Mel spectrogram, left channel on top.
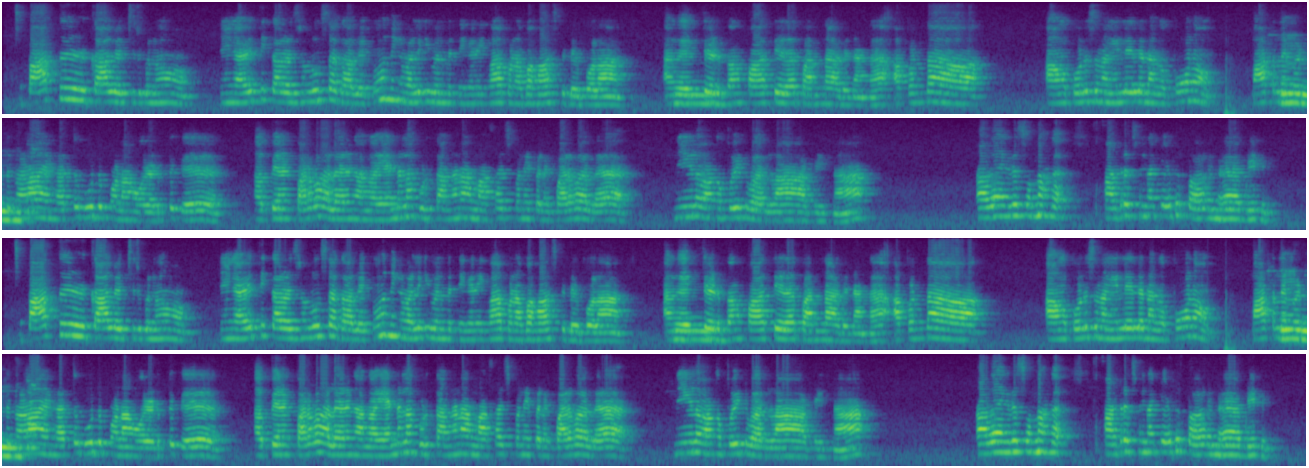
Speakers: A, on the right; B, on the right.
A: பாத்து கால் வச்சிருக்கணும் நீங்க அழுத்தி கால் வச்சுணும் லூசா கால் வைக்கும் நீங்க வள்ளிக்கு விழுந்துட்டீங்க நீங்க வா போனப்ப ஹஸ்பிட்டலுக்கு போலாம் அங்க
B: ம்
A: எக்ஸ்ரோ எடுப்பாங்க பாத்து ஏதாவது பண்ணதிங்கா ங அப்னா ஆஅ அவங்க பொண்ணு சொன்னாங்க இல்ல இல்ல நாங்க போனும் மாத்திரல இப்ப
B: ம்
A: எடுத்துக்கோ
B: ம்
A: ஹன்எங்க அத்தை கூட்டிட்போனாங்க ஒரு இடத்துக்கு அப்ப எனக்கு பரவாயில்ல எனக்கு அங்க என்ண்ணனெல்லாம் குடுத்தாங்கன்னா மசாஜ் பண்ணி இப்ப எனக்கு பரவாயில்ல நீங்களும் வாங்க போயிட்டு வரலாம் நான் அதான்ங்கிட்ட சொன்னாங்க அட்ரஸ் என கேட்டு பாருங்க அப்புடினு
